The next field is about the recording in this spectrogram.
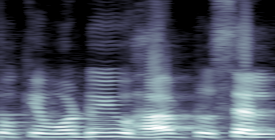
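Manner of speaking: ordinary talk, nothing marked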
